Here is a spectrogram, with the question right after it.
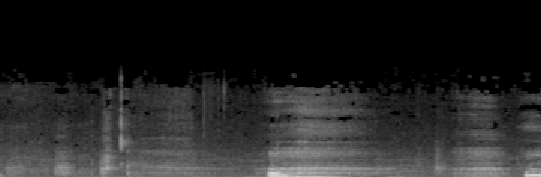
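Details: Sleepy Border Collie named Alpha, a pet dog in China, yawning in response to another's yawn: a loud, drawn-out whining yawn sliding downward over about half a second, with soft rustling and a short voiced sound at the end.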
